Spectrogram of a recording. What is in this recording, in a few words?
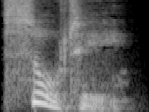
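"sortie", British English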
